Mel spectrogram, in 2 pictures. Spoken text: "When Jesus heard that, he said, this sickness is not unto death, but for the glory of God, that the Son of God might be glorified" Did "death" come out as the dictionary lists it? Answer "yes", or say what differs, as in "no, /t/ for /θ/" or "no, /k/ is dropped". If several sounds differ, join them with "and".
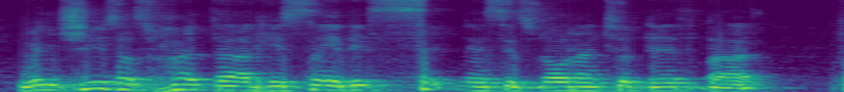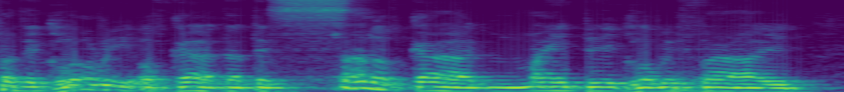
yes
